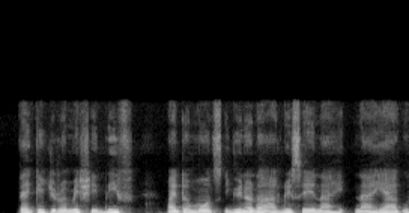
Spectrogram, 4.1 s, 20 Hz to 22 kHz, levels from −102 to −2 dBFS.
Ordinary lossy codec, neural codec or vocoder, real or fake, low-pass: none; vocoder, 24 kHz, 100 mel bands, Vocos; fake; none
